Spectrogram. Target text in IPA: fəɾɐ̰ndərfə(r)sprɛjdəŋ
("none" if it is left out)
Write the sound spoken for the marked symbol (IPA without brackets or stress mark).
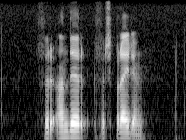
r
